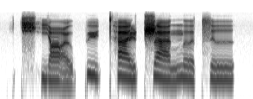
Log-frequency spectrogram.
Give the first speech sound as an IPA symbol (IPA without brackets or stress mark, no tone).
t͡ɕʰ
